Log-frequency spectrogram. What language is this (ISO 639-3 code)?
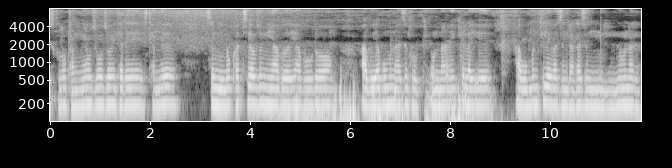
brx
